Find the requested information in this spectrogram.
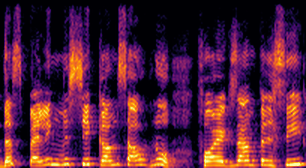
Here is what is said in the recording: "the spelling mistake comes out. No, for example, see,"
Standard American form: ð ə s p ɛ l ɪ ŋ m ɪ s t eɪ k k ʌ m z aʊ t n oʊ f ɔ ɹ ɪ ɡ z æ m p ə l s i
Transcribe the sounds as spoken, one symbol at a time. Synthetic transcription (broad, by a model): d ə s p ɛ l ɪ ŋ m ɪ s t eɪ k k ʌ m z aʊ t n oʊ f ɔ ɹ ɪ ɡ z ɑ m p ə l s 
